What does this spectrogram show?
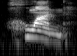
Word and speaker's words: Juan: Okay, this this name gets mispronounced by English speakers all the time. That J has to have a very strong H sound. Juan Juan. Most people just say one.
